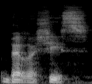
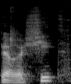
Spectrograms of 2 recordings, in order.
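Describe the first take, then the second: First: The word ends with an s sound. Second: The word ends with a hard t sound. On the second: This is the modern Hebrew pronunciation. "In modern Hebrew, you would say"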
